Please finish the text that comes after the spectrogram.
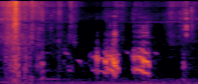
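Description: Chickens clucking in a few short, faint bursts against a quiet background.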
